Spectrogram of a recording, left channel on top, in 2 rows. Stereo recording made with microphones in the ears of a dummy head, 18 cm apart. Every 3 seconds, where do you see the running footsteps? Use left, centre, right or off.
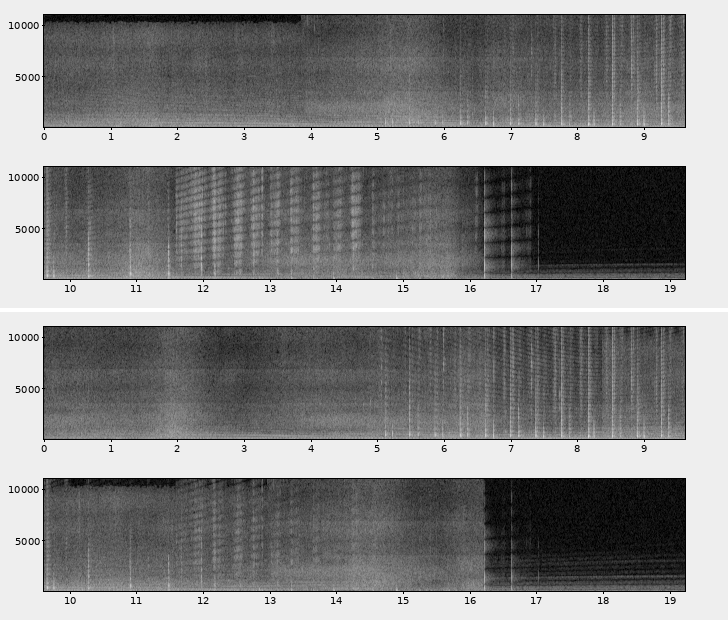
off, right, right, left, left, left, off.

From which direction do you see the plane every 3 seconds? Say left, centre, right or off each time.
left, left, centre, right, right, right, right.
